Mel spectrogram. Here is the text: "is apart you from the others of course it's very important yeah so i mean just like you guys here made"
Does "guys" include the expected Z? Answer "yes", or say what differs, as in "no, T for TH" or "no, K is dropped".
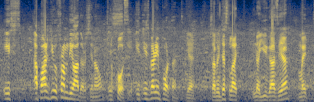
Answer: yes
